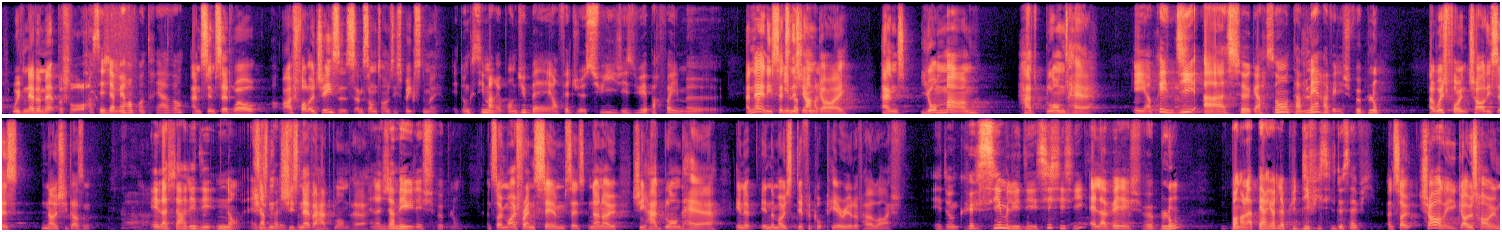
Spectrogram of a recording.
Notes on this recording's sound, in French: Enregistré à l'église CVV.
